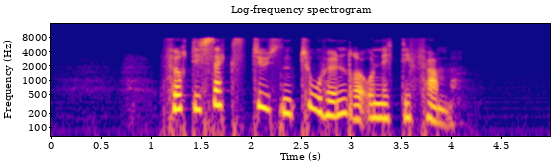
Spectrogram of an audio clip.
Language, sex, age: Norwegian, female, 63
